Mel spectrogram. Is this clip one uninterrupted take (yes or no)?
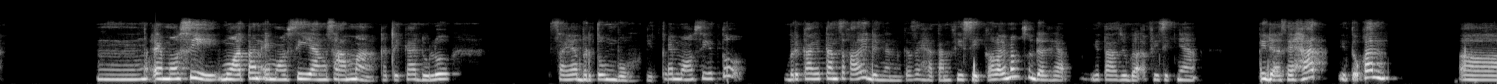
no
